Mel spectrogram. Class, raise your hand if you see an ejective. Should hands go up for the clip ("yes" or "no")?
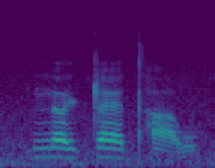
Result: no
